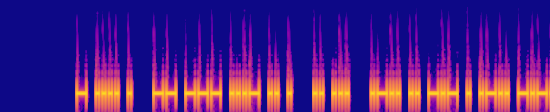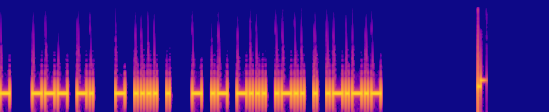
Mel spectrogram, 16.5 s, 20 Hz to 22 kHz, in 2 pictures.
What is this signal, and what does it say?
Morse code, heard as a keyed tone, about 25 wpm, 700 Hz. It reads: THE MOVIE IS LIKELY ON THE TABLE.
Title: Sentences from Top 1000 Words - Review Part 5 - 25wpm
